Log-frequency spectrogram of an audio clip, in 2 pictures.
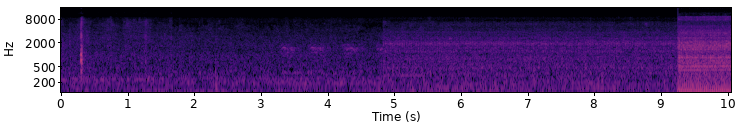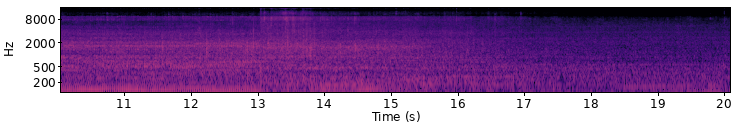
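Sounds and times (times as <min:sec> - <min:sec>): low engine hum: 0:04.9 - 0:20.0.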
